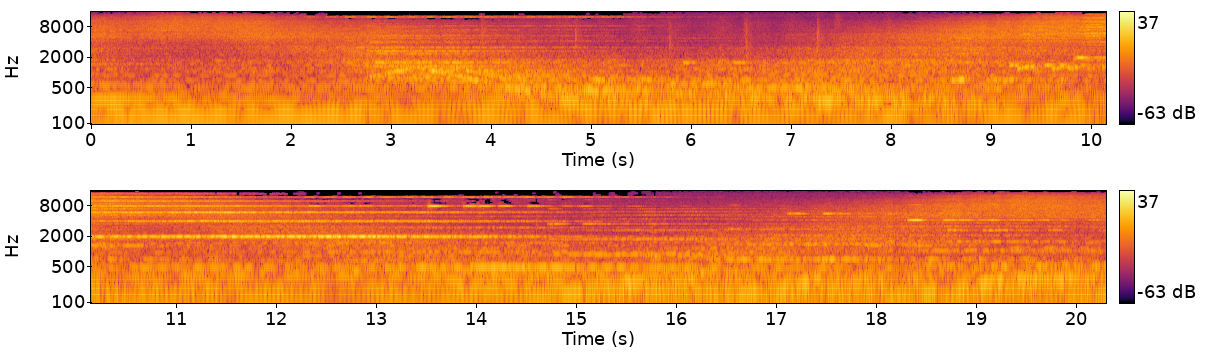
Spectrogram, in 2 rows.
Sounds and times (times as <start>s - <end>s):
Music: 0.0s - 20.3s.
